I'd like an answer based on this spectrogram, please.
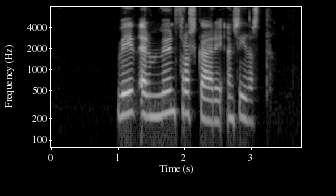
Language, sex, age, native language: Icelandic, female, 30-39, Icelandic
